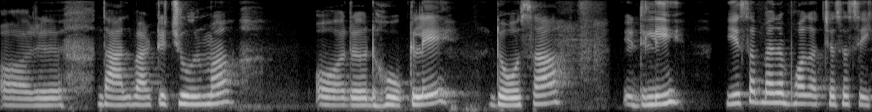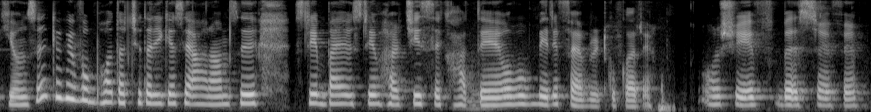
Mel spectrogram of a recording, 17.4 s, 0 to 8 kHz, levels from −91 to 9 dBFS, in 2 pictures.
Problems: background sounds at intervals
